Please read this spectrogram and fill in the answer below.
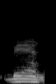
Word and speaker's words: been: usually but they're exception look the word Bean it should be Bean right because we have teen and green but no it's been like b i n it's an exception to the rule Where Have You Been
